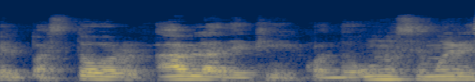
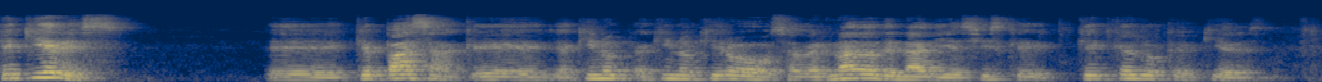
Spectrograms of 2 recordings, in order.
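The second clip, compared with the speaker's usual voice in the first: ordinary talk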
